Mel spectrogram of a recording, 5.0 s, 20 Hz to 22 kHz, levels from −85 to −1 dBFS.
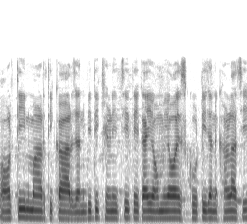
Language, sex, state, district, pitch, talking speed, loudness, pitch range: Garhwali, male, Uttarakhand, Tehri Garhwal, 130 Hz, 180 wpm, -26 LUFS, 125-130 Hz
